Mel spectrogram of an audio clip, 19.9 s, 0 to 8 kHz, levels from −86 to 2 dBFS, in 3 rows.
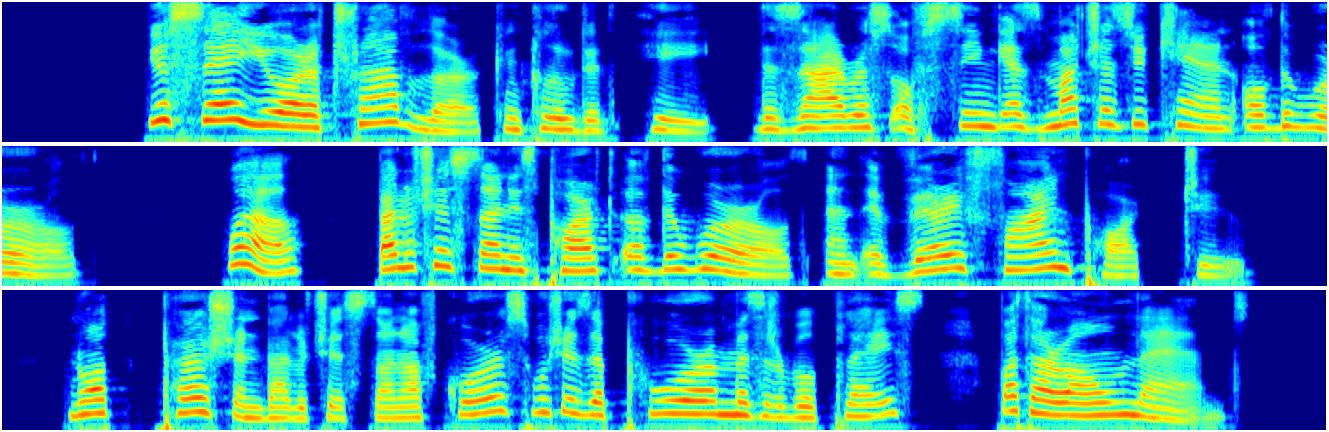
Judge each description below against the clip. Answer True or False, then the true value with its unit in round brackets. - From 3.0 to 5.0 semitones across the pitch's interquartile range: False (5.4 semitones)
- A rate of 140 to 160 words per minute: True (150 wpm)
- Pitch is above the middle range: True (230 Hz)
